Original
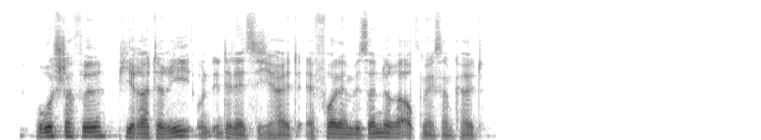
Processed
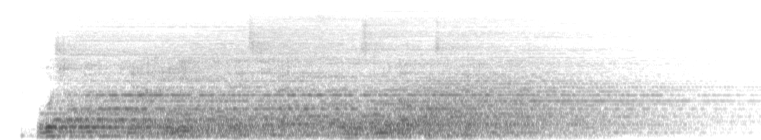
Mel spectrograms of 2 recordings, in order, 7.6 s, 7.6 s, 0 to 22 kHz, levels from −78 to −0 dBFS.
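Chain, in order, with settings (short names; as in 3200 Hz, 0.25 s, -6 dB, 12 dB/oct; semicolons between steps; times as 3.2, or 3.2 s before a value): HPF 100 Hz; level quantiser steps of 10 dB; shimmer reverb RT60 3.9 s, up +7 st, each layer -2 dB, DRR -3.5 dB; gain -9 dB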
